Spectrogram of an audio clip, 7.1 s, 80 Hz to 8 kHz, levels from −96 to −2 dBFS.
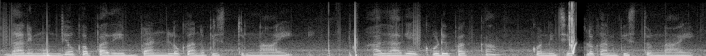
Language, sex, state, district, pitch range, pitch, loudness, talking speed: Telugu, female, Telangana, Mahabubabad, 210-230 Hz, 220 Hz, -16 LUFS, 95 wpm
